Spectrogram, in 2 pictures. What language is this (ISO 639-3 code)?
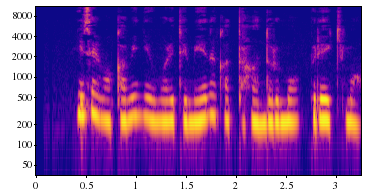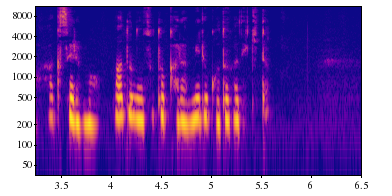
jpn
